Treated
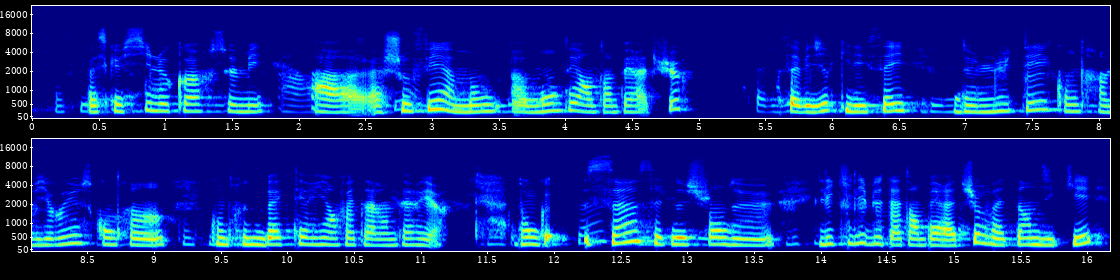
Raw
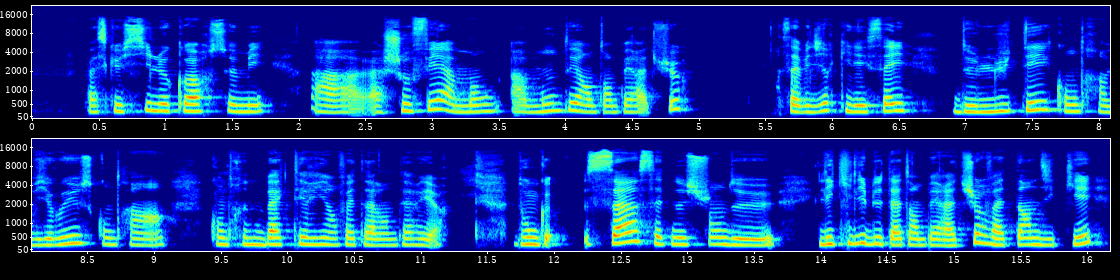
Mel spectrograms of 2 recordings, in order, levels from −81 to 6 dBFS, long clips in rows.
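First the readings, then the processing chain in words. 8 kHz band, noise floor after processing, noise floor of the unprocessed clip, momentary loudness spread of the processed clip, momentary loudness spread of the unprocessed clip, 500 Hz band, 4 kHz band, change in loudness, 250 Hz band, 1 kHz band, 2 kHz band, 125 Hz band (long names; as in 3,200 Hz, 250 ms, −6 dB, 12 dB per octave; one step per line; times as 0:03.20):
below −20 dB, −68 dBFS, −71 dBFS, 10 LU, 10 LU, −5.0 dB, −14.0 dB, −6.5 dB, −7.0 dB, −6.0 dB, −8.0 dB, can't be measured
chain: low-pass filter 7,300 Hz 24 dB per octave
high-shelf EQ 4,400 Hz −12 dB
downward compressor 6 to 1, threshold −22 dBFS, peak gain reduction 11 dB
echo ahead of the sound 254 ms −23 dB
auto-filter bell 0.32 Hz 330–2,000 Hz +15 dB
level −7 dB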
